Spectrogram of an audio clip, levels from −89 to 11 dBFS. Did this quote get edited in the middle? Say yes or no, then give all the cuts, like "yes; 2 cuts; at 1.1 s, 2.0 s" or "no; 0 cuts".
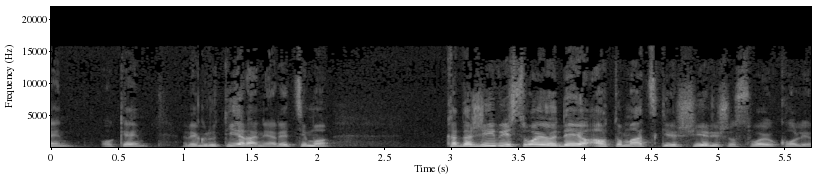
no; 0 cuts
